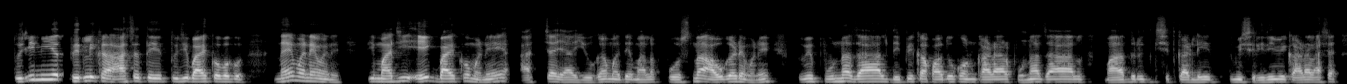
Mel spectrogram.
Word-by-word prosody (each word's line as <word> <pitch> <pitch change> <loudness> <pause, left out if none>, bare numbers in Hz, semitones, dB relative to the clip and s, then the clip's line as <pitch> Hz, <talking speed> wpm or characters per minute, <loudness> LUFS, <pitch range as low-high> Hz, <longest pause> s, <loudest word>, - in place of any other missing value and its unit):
तुझी 280 -7 +1
नियत 225 0 +6
फिरली 330 +3 +5
का?" - - +2
असं 130 +5 0
ते, 145 -2 +3
"तुझी 140 +2 +1
बायको 135 0 +4
बघून". 130 -1 +1 0.4
नाही 160 +6 +2
म्हणे, 165 -6 0
म्हणे. 115 -6 -2
"ती 125 +6 -9
माझी 135 +5 +1 0.2
एक 165 -4 +1
बायको 140 +2 +3
म्हणे 125 +5 -2 0.2
आजच्या 110 +5 -4
या 110 -1 -1
युगामध्ये 120 +3 -2
मला 115 0 -3
पोसणं 115 +5 -3
अवघड 120 +4 +3
आहे - - 0
म्हणे. 110 +5 -4
तुम्ही 135 0 -5
पुन्हा 135 +4 +1
जाल, 135 0 +5
दीपिका 125 +3 -2
पादुकोण 125 +1 -1
काढाल. 120 +1 +2
पुन्हा 120 +5 -1
जाल, 120 0 +2 0.3
माधुरी 110 +3 0
दीक्षित 115 +1 -13
काढली. 115 +1 0
तुम्ही 115 0 -5
श्रीदेवी 120 +4 0
काढाल 110 +1 0
अशा 110 +4 -4
125 Hz, 180 wpm, -20 LUFS, 115-140 Hz, 0.4 s, नियत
